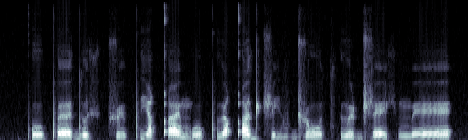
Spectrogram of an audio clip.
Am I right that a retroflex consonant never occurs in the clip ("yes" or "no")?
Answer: no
